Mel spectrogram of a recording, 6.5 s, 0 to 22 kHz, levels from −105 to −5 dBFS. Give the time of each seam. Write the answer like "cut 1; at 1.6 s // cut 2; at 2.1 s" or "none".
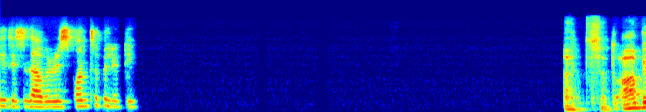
none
